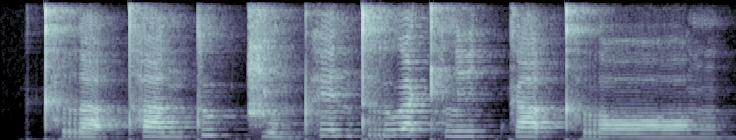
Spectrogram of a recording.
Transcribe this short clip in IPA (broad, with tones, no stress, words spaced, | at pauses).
kʰra˨˩ʔtʰa˧ntu˥˩k̚ t͡ɕo˨˩npʰe˥˩ntru˥˩a̯ kʰli˥˩t̚ka˥˩ʔkʰrɔː˧ŋ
